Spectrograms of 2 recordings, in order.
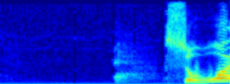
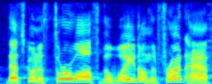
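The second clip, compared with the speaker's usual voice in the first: ordinary delivery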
